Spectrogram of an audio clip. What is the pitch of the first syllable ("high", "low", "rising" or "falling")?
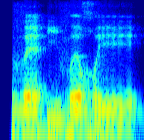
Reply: high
